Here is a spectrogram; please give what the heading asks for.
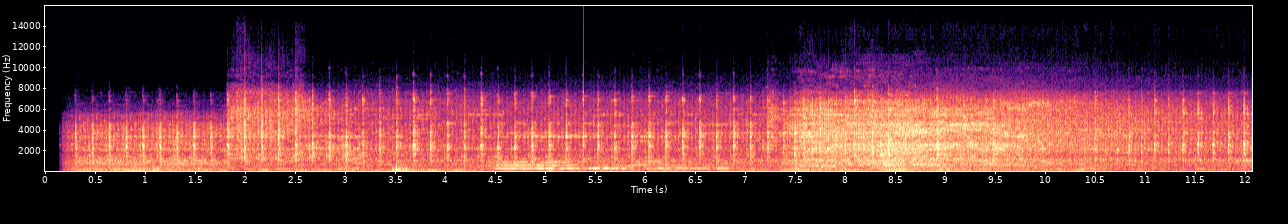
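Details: Daihatsu 1.3 turbo engine knocking: sharp, even ticking at about three per second over a steadily running engine; a knock from inside, cause unknown.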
